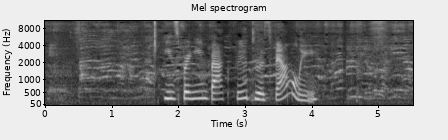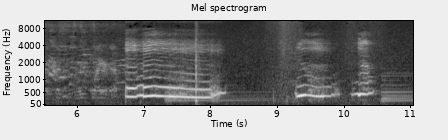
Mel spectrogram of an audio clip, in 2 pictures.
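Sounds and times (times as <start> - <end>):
children chattering: 0.0 - 8.3.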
